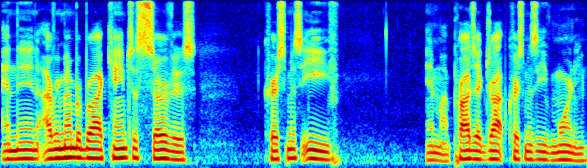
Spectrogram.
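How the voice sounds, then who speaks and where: With fairly even intonation and a fairly low pitch, a man speaks at a moderate pace broken by long, frequent pauses. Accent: American. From Northern California. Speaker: music producer and artist. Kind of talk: casual chat.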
